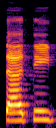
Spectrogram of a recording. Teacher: تھی تھو نہیں کہیں گے، ہوا کے ساتھ نہیں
